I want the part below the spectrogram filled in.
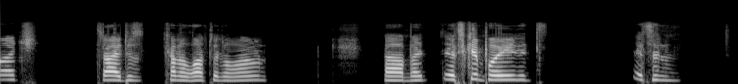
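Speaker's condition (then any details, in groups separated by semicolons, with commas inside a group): Cerebral palsy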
